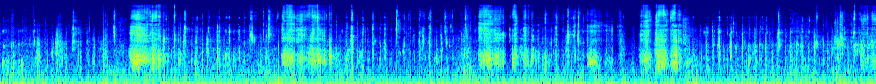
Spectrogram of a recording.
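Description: Close-miked chewing and crunching of seafood, with wet clicking mouth sounds throughout and louder bites about every three to four seconds.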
